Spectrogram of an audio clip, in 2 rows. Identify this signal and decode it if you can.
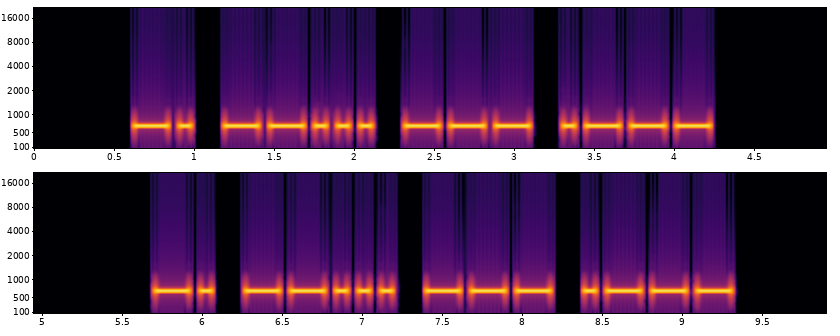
Morse code, heard as a keyed tone, about 17 wpm, 700 Hz. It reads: N7OJ N7OJ
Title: USA Call Signs - 4 Characters - Repeated 2x - 17wpm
